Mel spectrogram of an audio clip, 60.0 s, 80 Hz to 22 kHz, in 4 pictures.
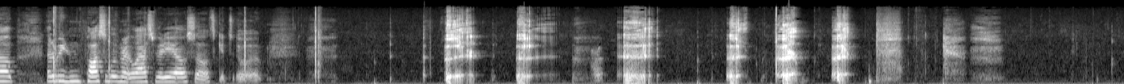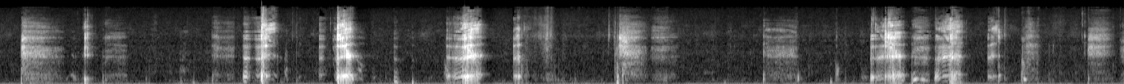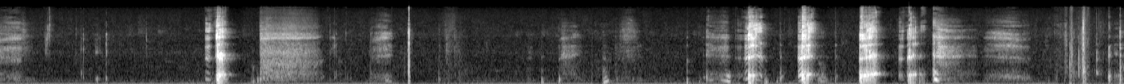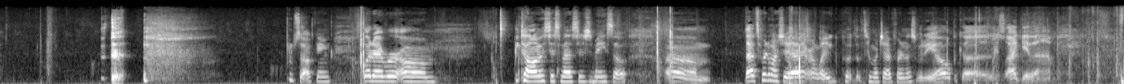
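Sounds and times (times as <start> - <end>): person burping: 5.9 - 8.8, 9.7 - 11.5, 18.2 - 20.4, 21.0 - 22.0, 26.6 - 28.8, 32.7 - 33.2, 39.5 - 42.8, 46.3 - 47.0.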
